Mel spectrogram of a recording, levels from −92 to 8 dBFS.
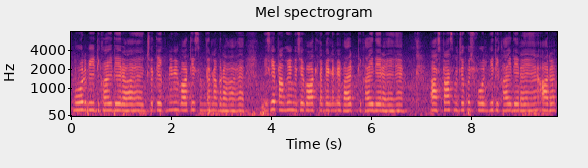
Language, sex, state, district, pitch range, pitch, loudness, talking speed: Hindi, female, Chandigarh, Chandigarh, 220-235 Hz, 225 Hz, -17 LUFS, 235 wpm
